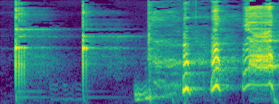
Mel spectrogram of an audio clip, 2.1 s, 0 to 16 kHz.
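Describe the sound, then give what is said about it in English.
Two bright glass clinks, about half a second apart, each ringing briefly before fading, followed by laughter and chuckling. “Can I get two of about 17 clink clinks?”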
